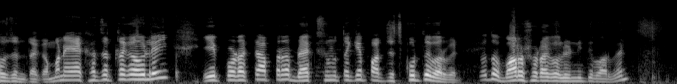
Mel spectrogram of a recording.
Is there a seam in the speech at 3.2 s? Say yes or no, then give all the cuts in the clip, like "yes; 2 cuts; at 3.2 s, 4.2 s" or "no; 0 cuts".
no; 1 cut; at 4.8 s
